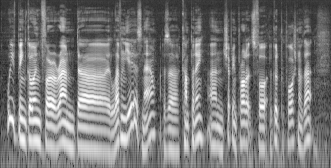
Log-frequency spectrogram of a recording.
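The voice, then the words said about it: Scottish accent. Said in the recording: “You can probably tell by my accent that I'm not from around here ... We're a Scottish company”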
